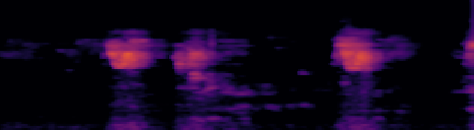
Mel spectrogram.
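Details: Colourful baby chicks chirping: loud, high, clear peeps in pairs with short silent gaps between them.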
